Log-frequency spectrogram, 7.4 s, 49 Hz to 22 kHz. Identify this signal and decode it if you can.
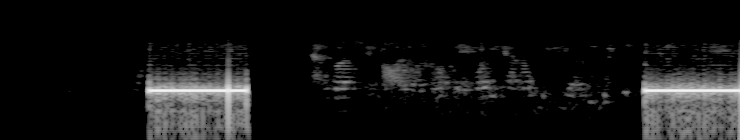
Ringback tone (Europe, 425 Hz), with speech.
